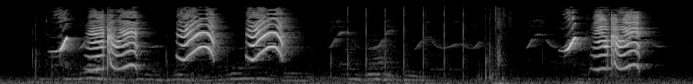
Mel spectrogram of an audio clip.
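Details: Pet parrot kept indoors saying "mummy": loud, nasal, strongly harmonic arched syllables in short bursts, with a few thin whistled notes and quiet clicks between them.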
